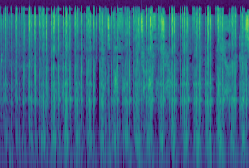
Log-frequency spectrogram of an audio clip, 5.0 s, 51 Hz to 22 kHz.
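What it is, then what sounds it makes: Metal tin tapped and scratched with fingernails. Long fingernails rapidly tap and scratch the lid and printed base of a large, round, blue metal Nivea Creme tin, a hollow container. The result is a fast, uneven stream of short, bright clicks and scrapes with a light hollow ring around 590 Hz that dies away almost instantly. A faint whisper may be mixed in.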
